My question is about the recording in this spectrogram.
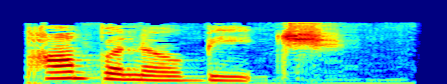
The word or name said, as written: Pompano Beach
